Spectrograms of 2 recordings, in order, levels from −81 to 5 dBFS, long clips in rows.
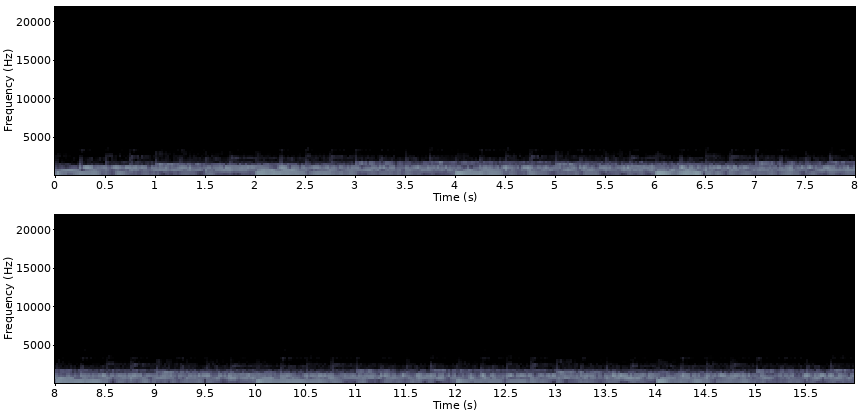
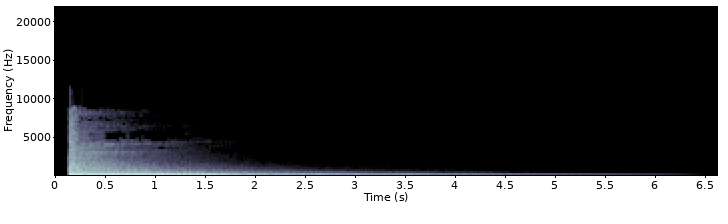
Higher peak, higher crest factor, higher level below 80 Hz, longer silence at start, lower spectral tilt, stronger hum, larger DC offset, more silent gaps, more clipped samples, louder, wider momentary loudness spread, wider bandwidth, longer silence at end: second, -20 dBFS vs 0 dBFS; about the same, 14 dB vs 14 dB; second, -86 dBFS vs -18 dBFS; second, 0 s vs 0.15 s; second, -5.5 dB/octave vs -7 dB/octave; neither; neither; neither; neither; second, -36 LUFS vs -13 LUFS; second, 4 LU vs 24 LU; second, 3.7 kHz vs 9.2 kHz; second, 0 s vs 2.8 s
